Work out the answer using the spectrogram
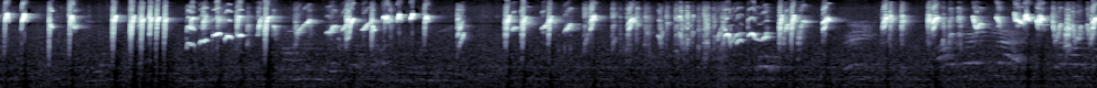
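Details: Lively Cinereous tit singing to prompt a quiet bird into song: long stretches of fast, high twittering and ticking, broken by a few lower downslurred whistles, almost continuous throughout.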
